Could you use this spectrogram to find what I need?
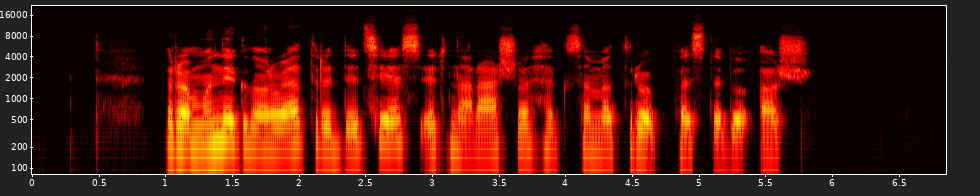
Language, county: Lithuanian, Vilnius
